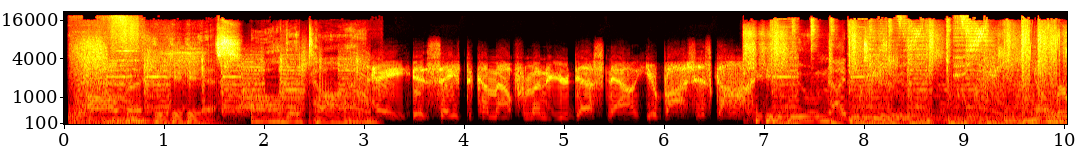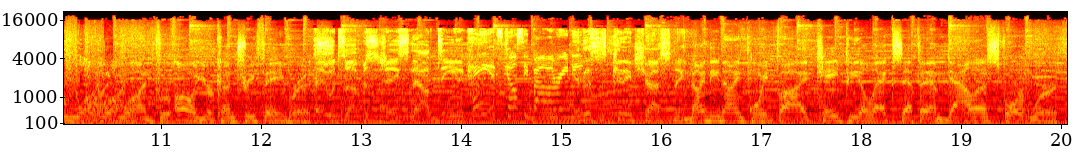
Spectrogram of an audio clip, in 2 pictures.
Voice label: Imaging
